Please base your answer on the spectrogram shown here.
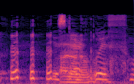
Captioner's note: laughing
